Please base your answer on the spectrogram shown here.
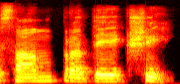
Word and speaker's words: सांप्रतेक्षी: इक्षी मतलब देखना, उसकी संधि हुई सांप्रत और इक्षी को, दोनों को मिला करके एक शब्द बना जिसका उच्चारण होता है सांप्रतेक्षी।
